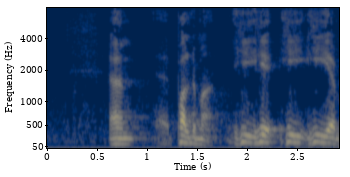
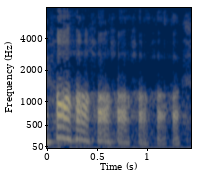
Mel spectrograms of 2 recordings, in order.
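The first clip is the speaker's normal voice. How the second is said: imitated laugh track.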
